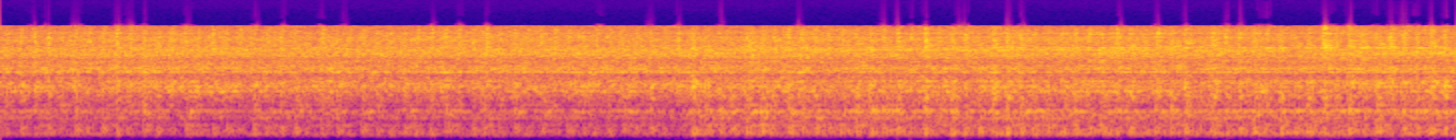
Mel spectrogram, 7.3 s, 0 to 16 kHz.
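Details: Flywheel rig belt-driven by a start-capacitor/run-capacitor motor. A 50 µF run capacitor fitted in place of the 25 µF gives a steady roar with uneven thumping belt slap about three to four times a second. The motor draws nearly a kilowatt.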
